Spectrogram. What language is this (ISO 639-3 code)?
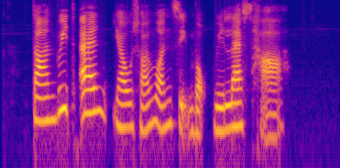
yue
